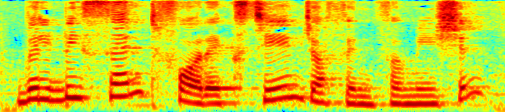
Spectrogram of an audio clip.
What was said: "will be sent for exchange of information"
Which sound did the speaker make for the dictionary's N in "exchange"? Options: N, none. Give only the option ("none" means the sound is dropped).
N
